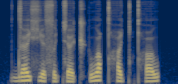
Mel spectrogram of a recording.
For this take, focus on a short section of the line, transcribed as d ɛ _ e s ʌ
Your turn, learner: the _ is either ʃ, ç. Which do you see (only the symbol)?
ç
